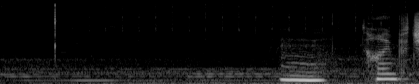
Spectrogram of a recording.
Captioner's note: clock ticking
